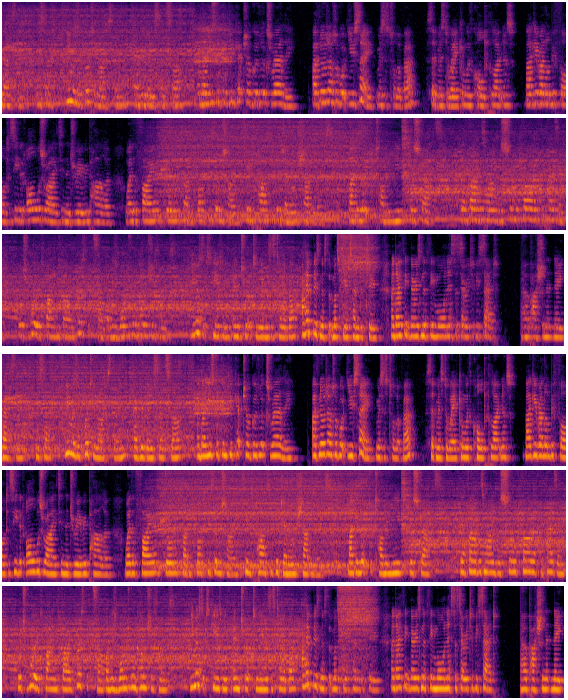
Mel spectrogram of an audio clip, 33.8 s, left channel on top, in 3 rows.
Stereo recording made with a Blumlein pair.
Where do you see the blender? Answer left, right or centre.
right.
